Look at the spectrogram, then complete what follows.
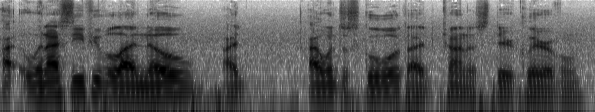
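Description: A man chatting casually as a podcast co-host, relaxed and swearing freely. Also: fairly low pitch, a little fast, slight background noise. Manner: relaxed, swears, laughs often. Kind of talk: casual chat.

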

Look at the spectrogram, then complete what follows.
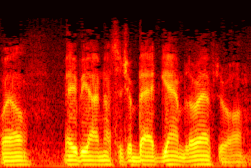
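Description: A man acting a tough, shrewd detective in a radio crime drama, deliberate and hard-boiled, with a deep husky voice. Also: fairly even intonation, noisy background. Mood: dry, satisfied. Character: tough, shrewd male detective exposing a killer. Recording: dull, lo-fi old radio recording.

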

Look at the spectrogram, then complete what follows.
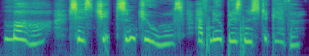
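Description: Shrill teary silly young lady, all gush and sobs. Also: moderate pace, no room sound. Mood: tearful gushing. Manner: breathless, tearful, gushing. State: sobbing. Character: silly tearful young lady, gushing and frantic.

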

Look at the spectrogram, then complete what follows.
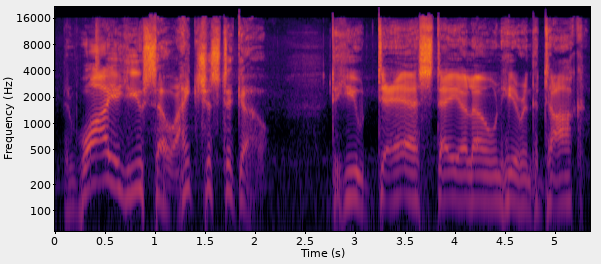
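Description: An actor in a radio drama playing a paranoid, menacing wax sculptor, with a gravelly voice and a sneering, theatrical, taunting delivery. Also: male voice, mid-range voice, animated, a little slow, bright, forceful tone.

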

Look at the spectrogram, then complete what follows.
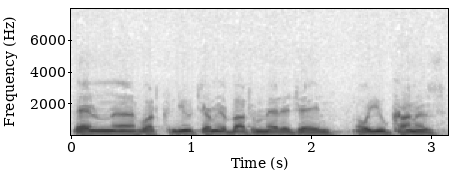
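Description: An actor playing a cool, dry, no-nonsense secret agent in a 1950s radio drama, clipped and wry. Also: male voice, deep voice, fairly even intonation, brisk, natural voice. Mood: dryly suspicious. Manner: clipped, unflappable, wry, probing. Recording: dull, noisy old radio recording.

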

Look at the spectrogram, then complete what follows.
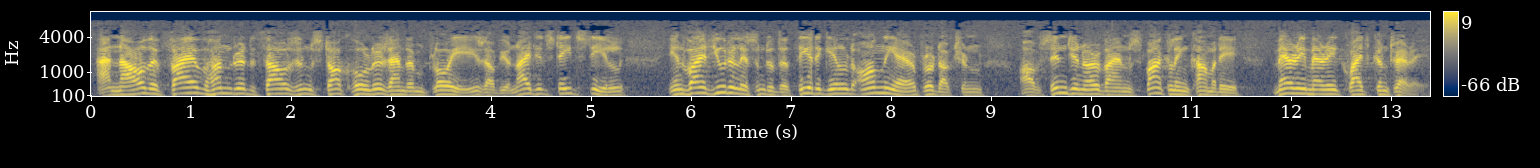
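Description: Higher-pitched vintage radio announcer man. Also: expressive, unhurried. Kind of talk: 1940s formal radio announcing. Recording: dull 1940s radio recording. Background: music.

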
